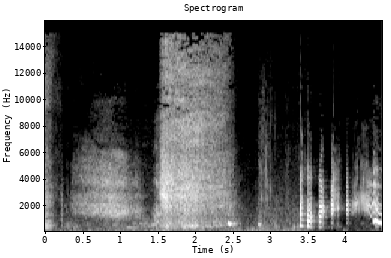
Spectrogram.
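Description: Birthday candles being blown out: two long puffs of breath, the second louder and longer, about a second apart. A few sharp clicks follow near the end.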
